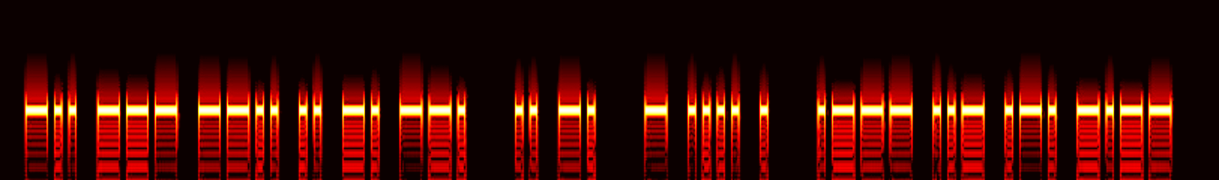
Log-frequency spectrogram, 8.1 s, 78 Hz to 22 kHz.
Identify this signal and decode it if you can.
Morse code, heard as a keyed tone, about 25 wpm, 700 Hz. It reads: DOZING IN THE JURY
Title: Pangram Challenge v2 - 25wpm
